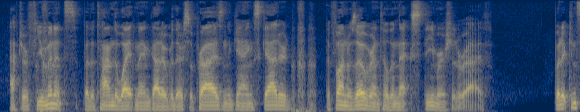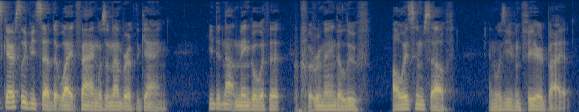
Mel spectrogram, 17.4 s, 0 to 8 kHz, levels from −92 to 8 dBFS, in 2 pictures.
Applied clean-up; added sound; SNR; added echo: neural mask model Resemble Enhance denoiser.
